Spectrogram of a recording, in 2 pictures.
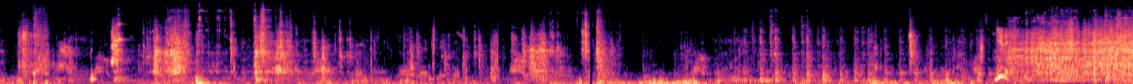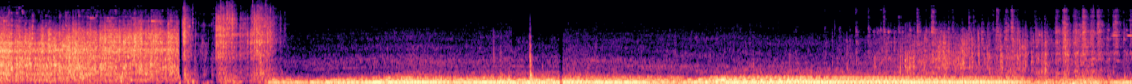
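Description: Repeated metal clanks and knocks as a steel engine hoist is handled onto a utility trailer. Then, about two-thirds of the way in, a pickup truck's engine comes in and runs steadily to the end.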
